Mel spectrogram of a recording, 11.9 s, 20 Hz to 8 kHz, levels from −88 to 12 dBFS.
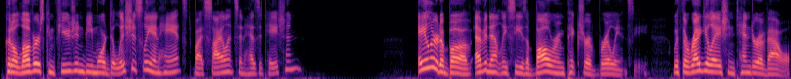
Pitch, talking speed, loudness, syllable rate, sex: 195 Hz, 130 wpm, -19 LUFS, 5.8 syllables/s, female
